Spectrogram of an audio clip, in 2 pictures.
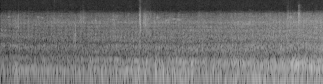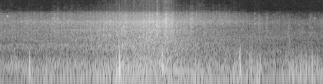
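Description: A small light truck drives up the brick lane and passes close by. Its engine noise swells to a peak about six seconds in, with a few sharp knocks and rattles, then fades as it goes.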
